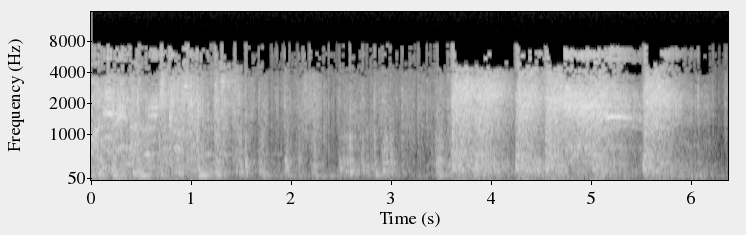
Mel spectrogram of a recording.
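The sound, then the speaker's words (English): Gunfight sound effect from a police raid on a barricaded room, with bullets ricocheting: a few loud, sharp bursts of noise rise out of a dense, continuous rumble of crashing racket. “Just listen to those bullets bounce.”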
